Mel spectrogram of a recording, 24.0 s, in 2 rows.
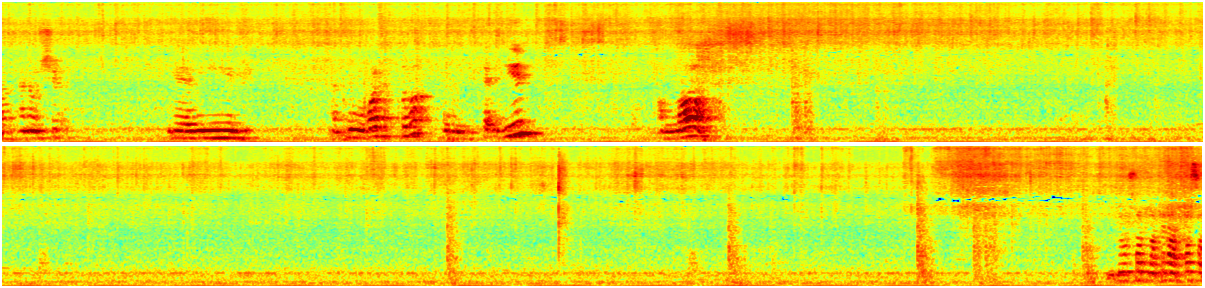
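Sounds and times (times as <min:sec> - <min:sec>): crepes sizzling in a pan: 0:00.0 - 0:24.0
light ticks and knocks: 0:18.8 - 0:19.8, 0:21.1 - 0:22.0.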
